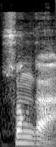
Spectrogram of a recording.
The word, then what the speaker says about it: সংজ্ঞা: নিয়ে ছন্দবিন্দু দিতে হবে সংজ্ঞা আমরা জানি দন্তাসটা তালিবস্র হয়ে যাবে অনুস্বরটা কি হয়ে যাবে উম হয়ে যাবে আর জীয়টা কোথায় আছে শেষে আছে এজন্য দুইটো হবে সংজ্ঞা।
